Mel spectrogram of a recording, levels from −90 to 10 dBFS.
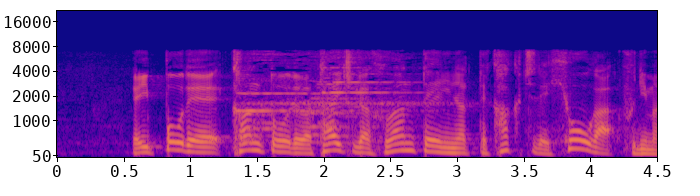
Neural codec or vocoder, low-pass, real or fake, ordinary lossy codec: none; 7.2 kHz; real; none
